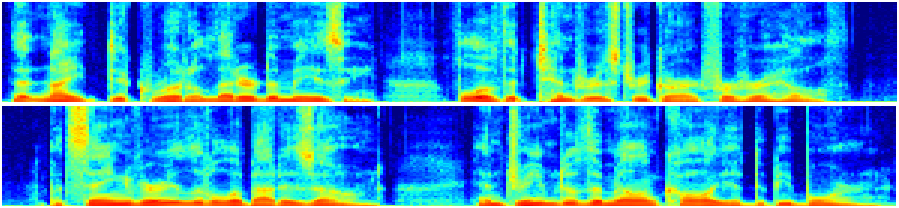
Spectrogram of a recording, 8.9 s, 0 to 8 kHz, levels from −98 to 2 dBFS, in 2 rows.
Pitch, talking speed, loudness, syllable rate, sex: 120 Hz, 210 wpm, -18 LUFS, 5.8 syllables/s, male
